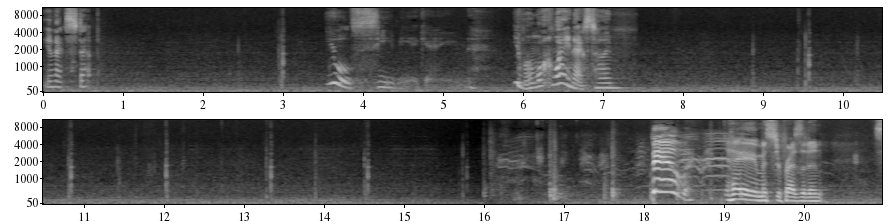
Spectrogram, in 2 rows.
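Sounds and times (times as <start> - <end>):
speech: 0.0 - 0.8, 3.6 - 7.4, 19.0 - 20.9
low steady hum: 0.0 - 20.9
soft ticking clicks: 8.8 - 14.7
cat meowing: 16.1 - 19.3.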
